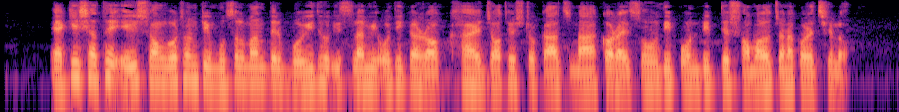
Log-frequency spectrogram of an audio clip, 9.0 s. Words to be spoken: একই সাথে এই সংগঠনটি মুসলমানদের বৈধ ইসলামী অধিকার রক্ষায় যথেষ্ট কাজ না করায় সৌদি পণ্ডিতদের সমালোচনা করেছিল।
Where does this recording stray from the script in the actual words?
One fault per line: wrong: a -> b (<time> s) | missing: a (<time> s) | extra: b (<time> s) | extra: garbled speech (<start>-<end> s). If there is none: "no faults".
no faults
